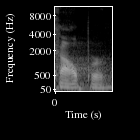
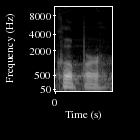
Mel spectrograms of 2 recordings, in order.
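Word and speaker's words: Cowper: heard of William Cooper looks like calper but Cooper probably or however you pronounce it as a hymn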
